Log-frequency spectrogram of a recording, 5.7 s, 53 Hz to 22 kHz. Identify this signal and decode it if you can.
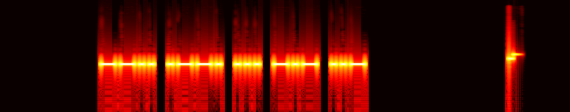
Morse code, heard as a keyed tone, about 25 wpm, 700 Hz. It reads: ZPSKU
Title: Code Groups - 5 Letter:Numbers - 25wpm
